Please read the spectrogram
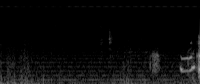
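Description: Pause in the conversation: faint room tone with a low, steady electrical hum, and a voice starting to speak near the end.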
